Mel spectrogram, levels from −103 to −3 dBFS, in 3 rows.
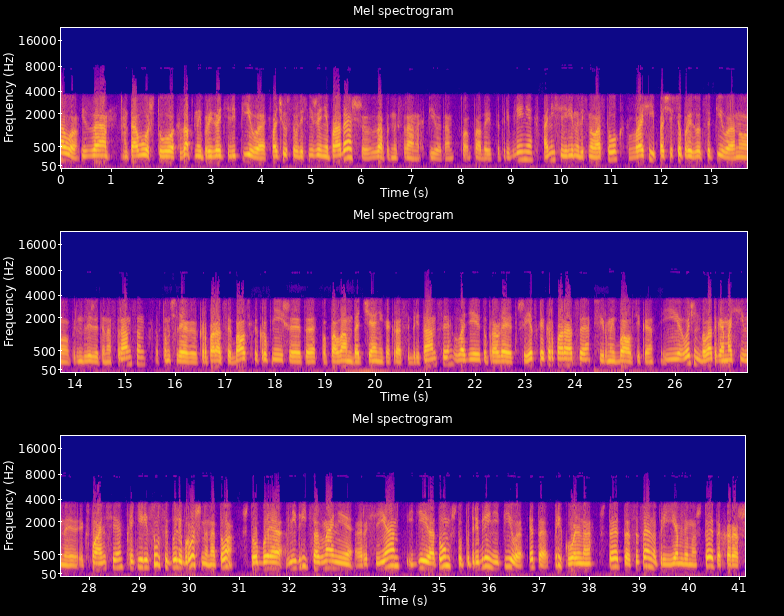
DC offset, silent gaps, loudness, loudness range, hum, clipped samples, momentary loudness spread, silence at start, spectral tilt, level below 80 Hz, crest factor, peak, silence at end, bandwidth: under 0.1%; none; -19 LUFS; 4 LU; none; under 0.1%; 10 LU; 0 s; -8 dB/octave; -60 dBFS; 14 dB; -4 dBFS; 0 s; 5.4 kHz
